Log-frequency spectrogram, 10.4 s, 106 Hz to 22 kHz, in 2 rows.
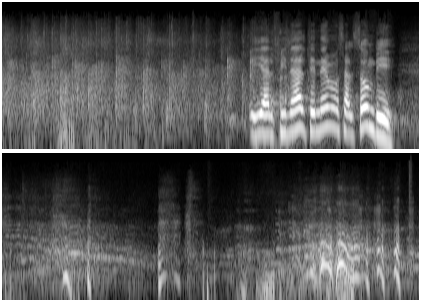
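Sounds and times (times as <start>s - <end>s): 
audience applause after a presentation: 0.0s - 4.2s
speech: 3.1s - 5.0s
laughter: 5.0s - 10.4s.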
